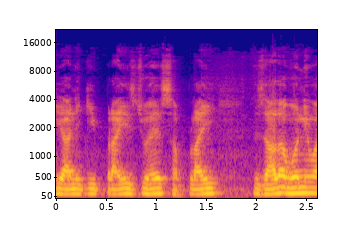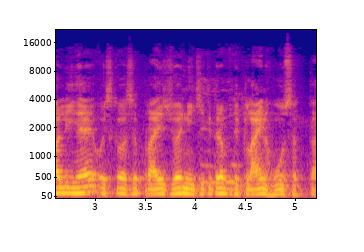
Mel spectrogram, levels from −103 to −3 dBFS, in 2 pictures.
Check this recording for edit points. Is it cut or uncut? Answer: uncut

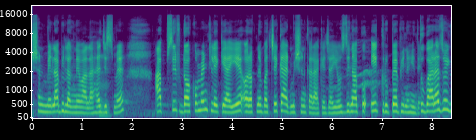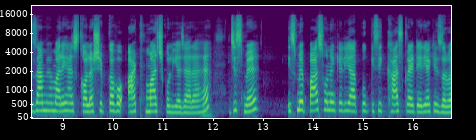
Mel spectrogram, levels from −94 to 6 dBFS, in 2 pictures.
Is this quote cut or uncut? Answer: cut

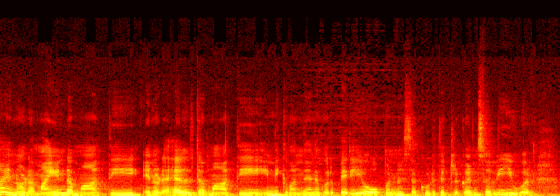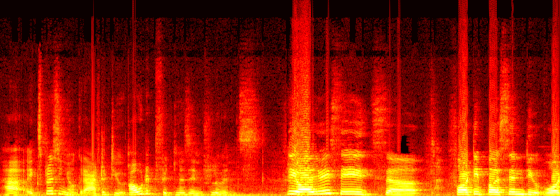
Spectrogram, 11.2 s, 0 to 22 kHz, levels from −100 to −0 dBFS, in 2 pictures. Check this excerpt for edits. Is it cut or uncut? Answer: cut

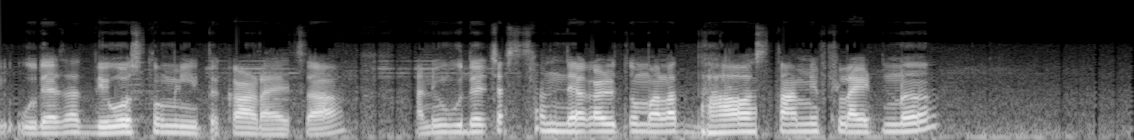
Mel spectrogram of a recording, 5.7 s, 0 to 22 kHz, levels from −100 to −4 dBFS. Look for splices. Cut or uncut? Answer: uncut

